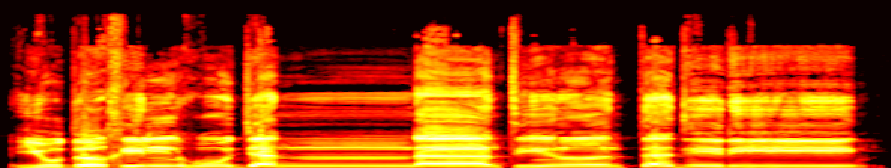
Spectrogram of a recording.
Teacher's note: تنوین کے بعد تا ہے تو یہاں اخفا کریں گے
